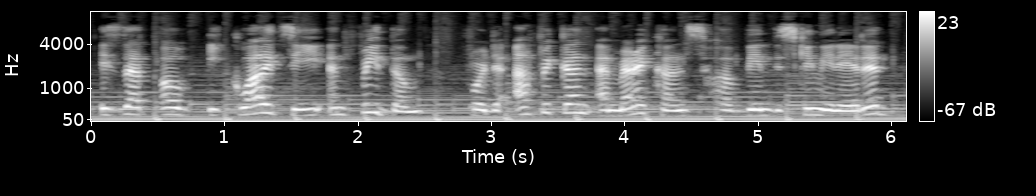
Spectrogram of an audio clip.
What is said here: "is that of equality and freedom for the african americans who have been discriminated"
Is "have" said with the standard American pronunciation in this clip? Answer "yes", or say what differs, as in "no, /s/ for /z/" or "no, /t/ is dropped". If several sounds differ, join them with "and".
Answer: yes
